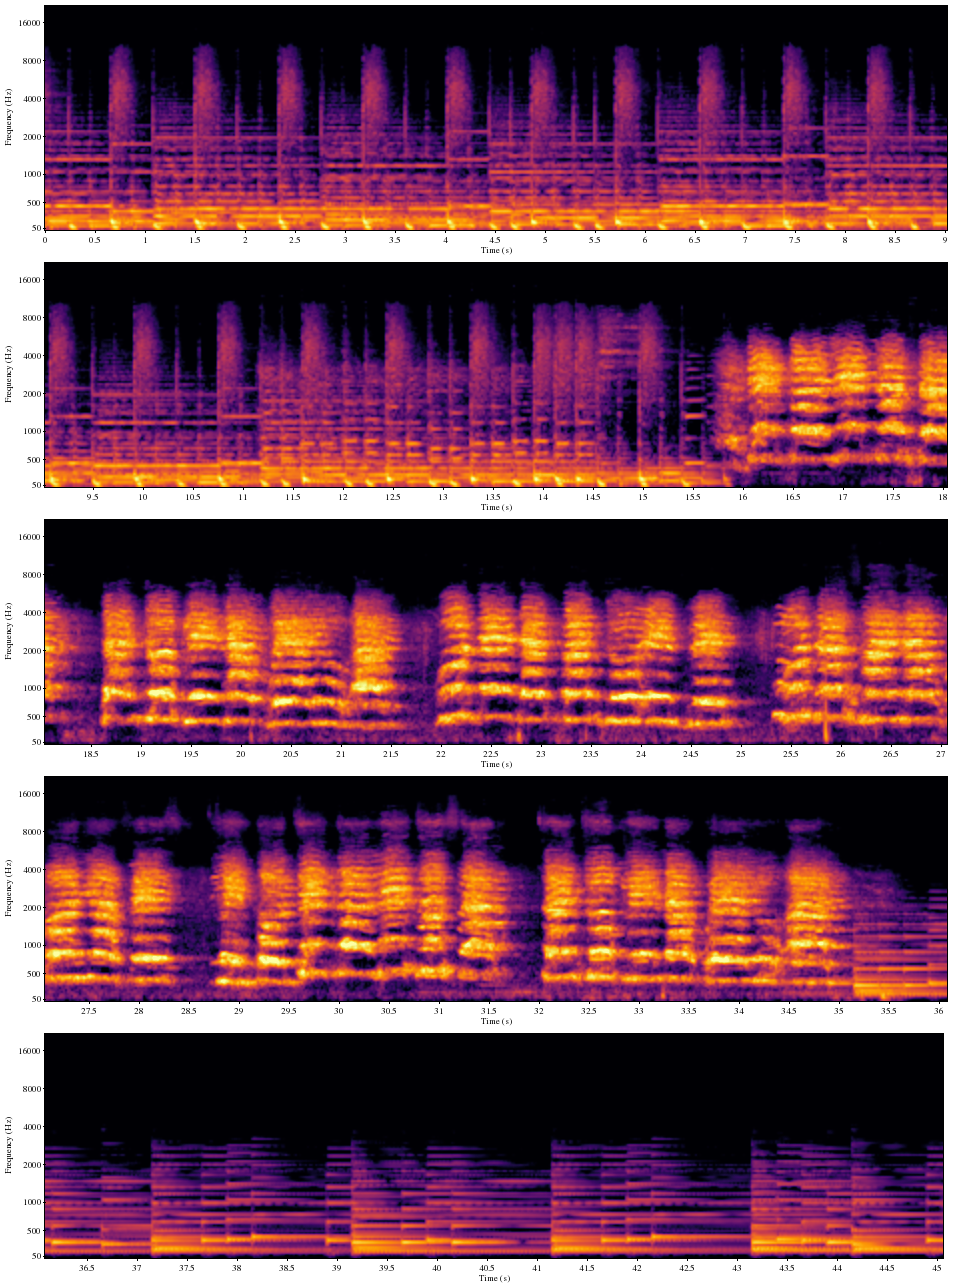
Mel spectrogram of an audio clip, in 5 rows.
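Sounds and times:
children singing in unison: 0:15.7 - 0:35.4
piano music: 0:33.9 - 0:45.0.

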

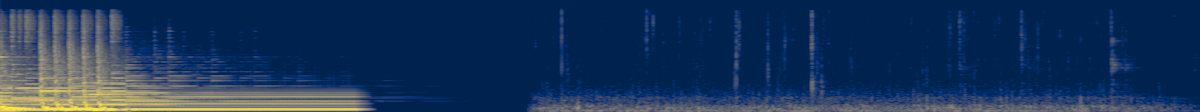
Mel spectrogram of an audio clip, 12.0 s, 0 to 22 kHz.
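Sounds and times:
campfire crackling: 0:05.3 - 0:12.0.

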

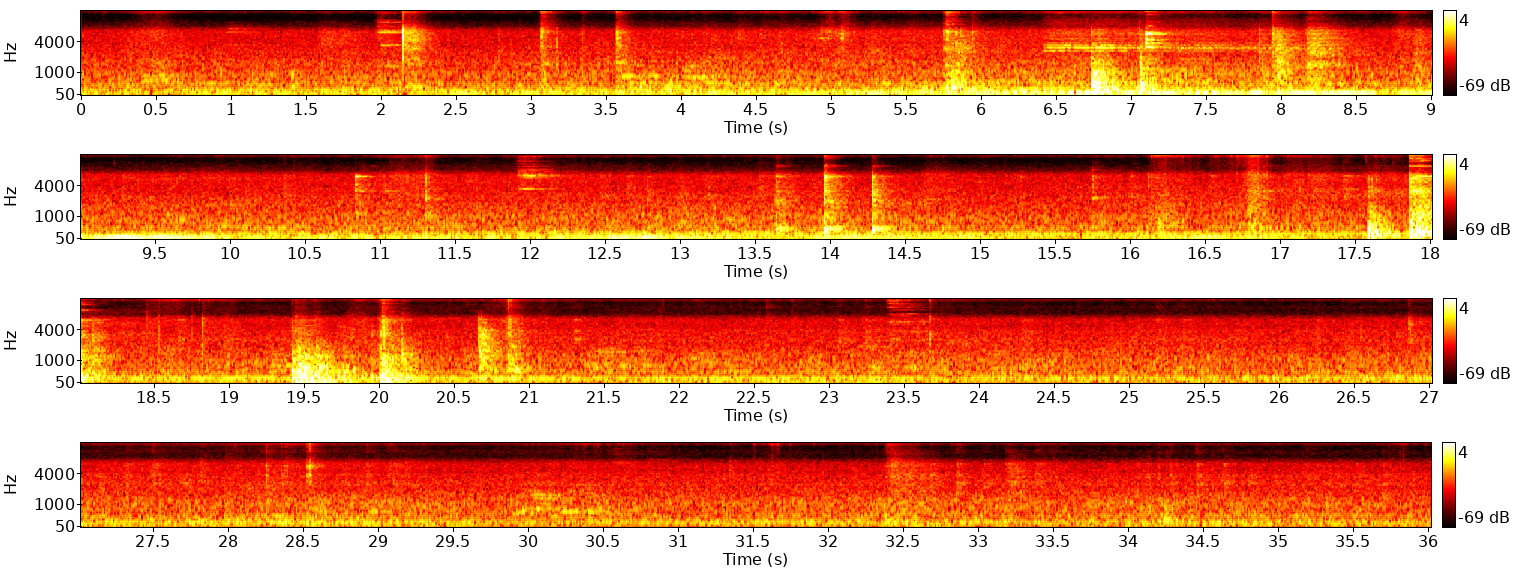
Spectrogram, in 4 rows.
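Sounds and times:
metal clinks and knocks: 0:11.8 - 0:12.3.

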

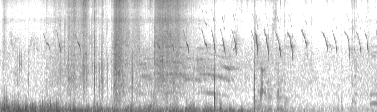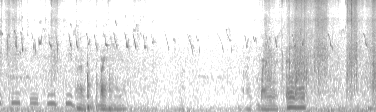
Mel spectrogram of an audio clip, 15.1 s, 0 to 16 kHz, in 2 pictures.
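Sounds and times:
chicks peeping: 0:00.0 - 0:15.0
hen clucking: 0:02.6 - 0:15.0
rustling: 0:12.9 - 0:15.0.

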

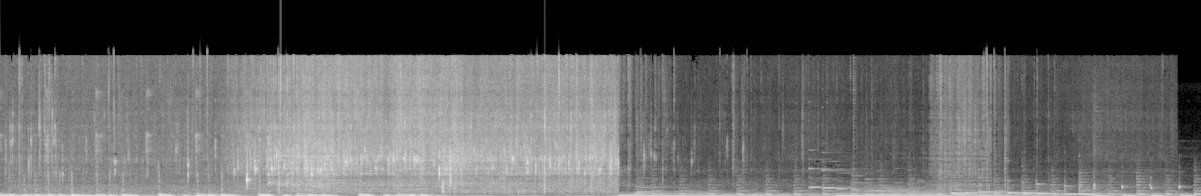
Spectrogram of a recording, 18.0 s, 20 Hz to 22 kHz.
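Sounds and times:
fritters sizzling in hot oil: 0:00.0 - 0:12.4
soft background music with beat: 0:09.3 - 0:18.0.

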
